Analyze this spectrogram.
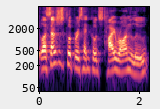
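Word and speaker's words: Tyronn Lue: The Los Angeles Clippers head coach Tyron Louu, that's how you pronounce it, Tyron Louu, uh, has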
